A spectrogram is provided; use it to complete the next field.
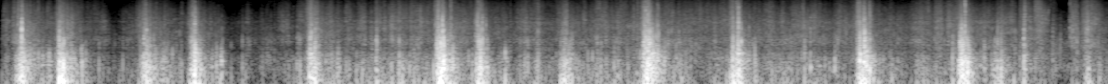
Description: Звуки футболки
Шорох отряхивания футболки от пыли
